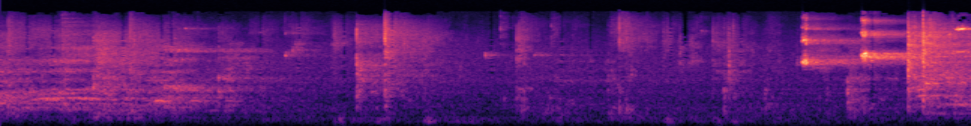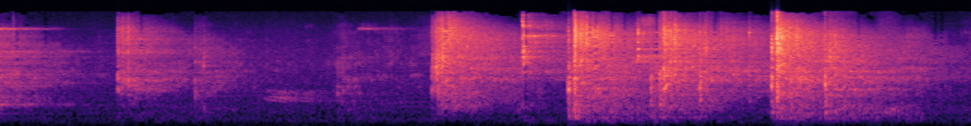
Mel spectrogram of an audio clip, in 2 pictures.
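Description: Ball hockey in a gymnasium: several sharp cracks of sticks and the ball striking each other and the hardwood floor, each echoing through the large hall. Short high squeaks, typical of shoes on the floor, and players' shouts come between them.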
